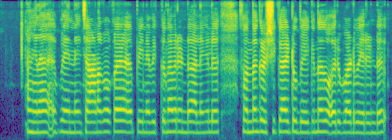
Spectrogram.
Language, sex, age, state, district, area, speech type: Malayalam, female, 45-60, Kerala, Kozhikode, urban, spontaneous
